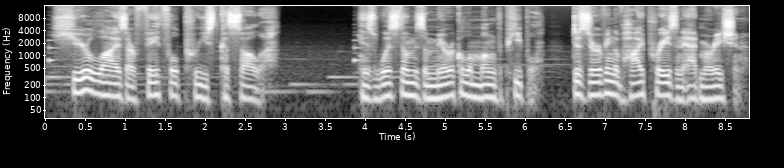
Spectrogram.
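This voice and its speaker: An actor playing a composed, self-assured young scholar in a video game, speaking in a measured, dry, matter-of-fact way. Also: male voice, lowish voice, soft background music, lightly acted.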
